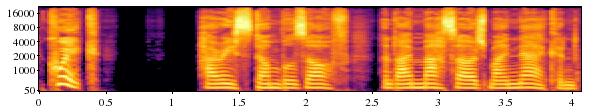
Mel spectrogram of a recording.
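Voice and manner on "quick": urgent shout. A narrator's reading. Urgent order to son.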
